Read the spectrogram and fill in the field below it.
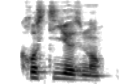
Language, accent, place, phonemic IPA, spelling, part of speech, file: French, France, Lyon, /kʁus.ti.jøz.mɑ̃/, croustilleusement, adverb, LL-Q150 (fra)-croustilleusement.wav
- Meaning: grittily, crisply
